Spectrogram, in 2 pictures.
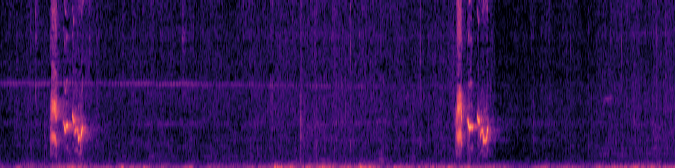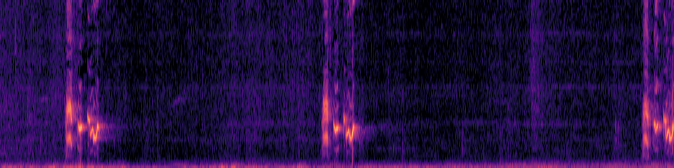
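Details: Lure recording of an actively singing sooty-headed bulbul, used to call in wild bulbuls. A short, liquid, chirping phrase repeats about every three seconds, five times, over a constant low rumble.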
